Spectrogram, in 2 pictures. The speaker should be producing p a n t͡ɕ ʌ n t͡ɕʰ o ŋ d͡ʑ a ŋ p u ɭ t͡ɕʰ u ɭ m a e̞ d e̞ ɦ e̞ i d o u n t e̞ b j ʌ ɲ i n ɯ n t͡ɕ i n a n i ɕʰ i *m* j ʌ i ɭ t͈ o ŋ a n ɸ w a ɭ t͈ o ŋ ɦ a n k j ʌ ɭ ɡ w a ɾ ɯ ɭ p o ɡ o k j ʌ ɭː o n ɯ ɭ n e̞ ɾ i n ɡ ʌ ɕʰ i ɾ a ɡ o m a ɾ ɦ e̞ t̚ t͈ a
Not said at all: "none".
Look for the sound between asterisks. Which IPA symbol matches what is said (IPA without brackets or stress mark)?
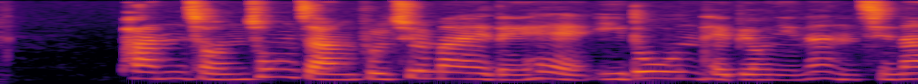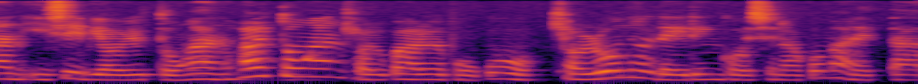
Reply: b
